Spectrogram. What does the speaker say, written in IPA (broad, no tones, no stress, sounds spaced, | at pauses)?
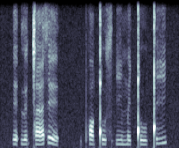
e ʔ lʲ ɒ ǀ æ s e | pʰ ɒ ǃ u s ʔ i m e ǃ u ǃ i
